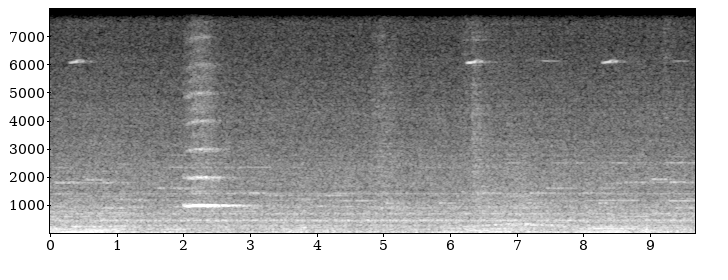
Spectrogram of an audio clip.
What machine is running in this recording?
fan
